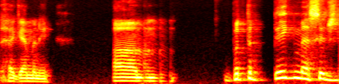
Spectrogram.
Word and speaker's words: hegemony: um interestingly they use the British pronunciation of hegemony they use hegemony um which the Brits rationalized by saying the hard G in the original Greek okay fine but then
